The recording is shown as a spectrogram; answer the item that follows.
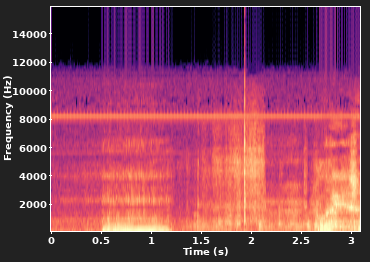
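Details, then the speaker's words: Adult wife snoring while asleep in bed, secretly recorded by her husband around 4:10 a.m.: one loud, low buzzing snore followed by quieter breathing and room noise; ordinary snoring. "gentlemen this was a first that wasn't the best white snore yet and I will capture better"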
